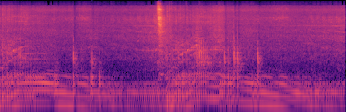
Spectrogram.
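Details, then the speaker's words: Mini with misfire and stalling issues: revs rise unevenly, stumbling and breaking up in uneven bursts when setting off; ignition misfire before new plugs and wires. "you go to set off and it just stumbles and wants to breaks up it sounds terrible"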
